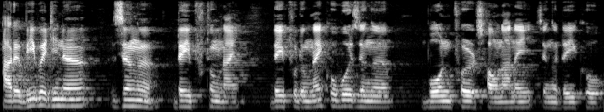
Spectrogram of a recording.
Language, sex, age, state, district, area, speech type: Bodo, male, 45-60, Assam, Chirang, urban, spontaneous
